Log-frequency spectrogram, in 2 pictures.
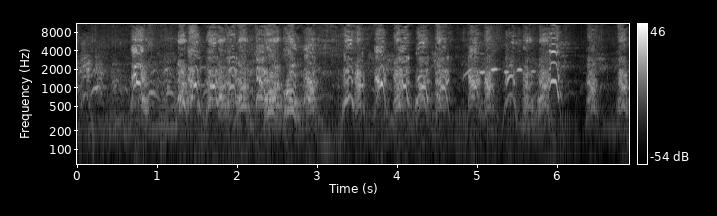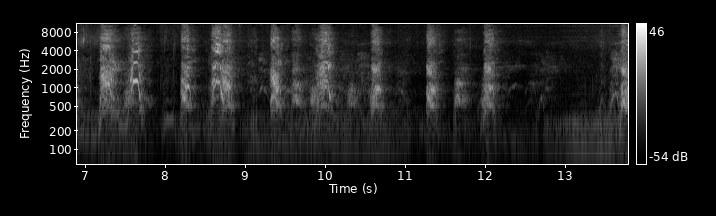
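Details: Barking Staffordshire Terriers: a loud, rapid burst of overlapping barks that thins to separate sharp barks spaced irregularly, finishing with a few softer yips.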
